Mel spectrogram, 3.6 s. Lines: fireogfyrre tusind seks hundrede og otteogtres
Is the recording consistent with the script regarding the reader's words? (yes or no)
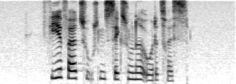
yes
